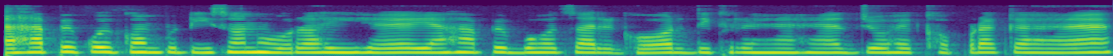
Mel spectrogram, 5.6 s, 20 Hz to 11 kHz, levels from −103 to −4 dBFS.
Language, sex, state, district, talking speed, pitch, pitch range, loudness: Hindi, female, Jharkhand, Palamu, 215 wpm, 250 Hz, 245-260 Hz, -16 LUFS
